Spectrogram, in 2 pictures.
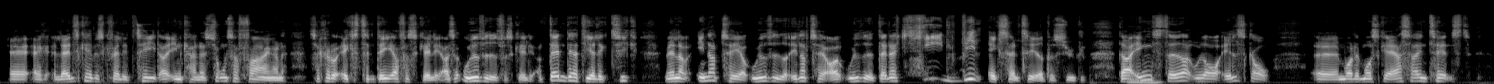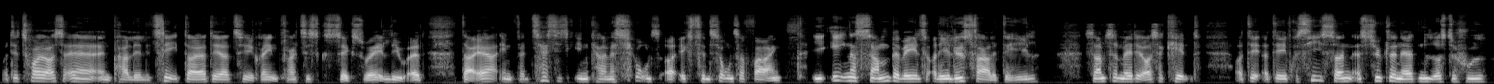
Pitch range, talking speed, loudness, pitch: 125-165 Hz, 205 wpm, -18 LUFS, 140 Hz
